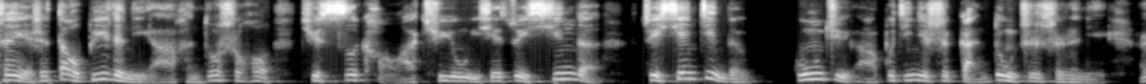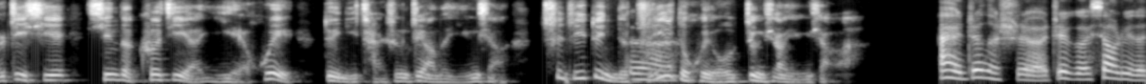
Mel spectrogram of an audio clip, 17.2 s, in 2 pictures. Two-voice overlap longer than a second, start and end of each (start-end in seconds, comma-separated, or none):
none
